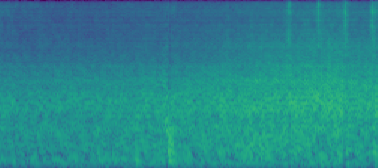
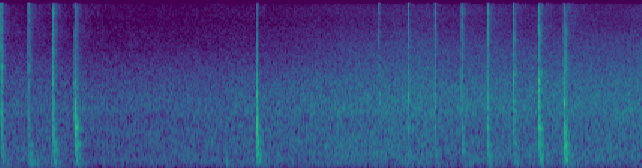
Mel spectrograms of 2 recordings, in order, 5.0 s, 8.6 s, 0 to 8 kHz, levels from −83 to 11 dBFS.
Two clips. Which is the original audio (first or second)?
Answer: second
